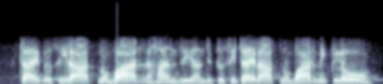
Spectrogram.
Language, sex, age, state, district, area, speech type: Punjabi, female, 30-45, Punjab, Jalandhar, urban, conversation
